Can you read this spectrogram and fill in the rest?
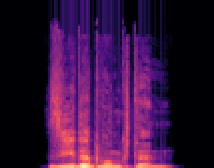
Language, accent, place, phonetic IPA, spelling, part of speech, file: German, Germany, Berlin, [ˈziːdəˌpʊŋktn̩], Siedepunkten, noun, De-Siedepunkten.ogg
- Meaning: dative plural of Siedepunkt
